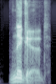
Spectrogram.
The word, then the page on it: niggard: British English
